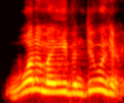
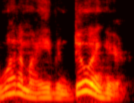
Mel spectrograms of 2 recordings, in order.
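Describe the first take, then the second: First: High-pitched, mock-alarmed inner voice; raised, incredulous self-questioning; panicked self-doubt. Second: Low, soft self-doubt; understated private worry; inner thought. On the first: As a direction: repeat the thought in rising disbelief. Same thought repeated, much higher. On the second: Retold or imitated. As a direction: think it aloud, softly to yourself. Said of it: "And I'm thinking".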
